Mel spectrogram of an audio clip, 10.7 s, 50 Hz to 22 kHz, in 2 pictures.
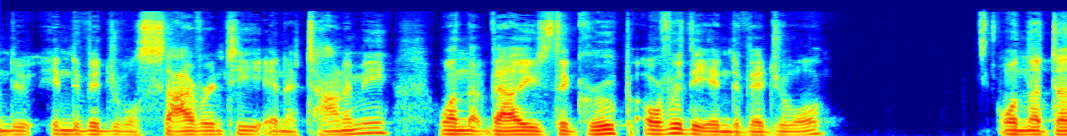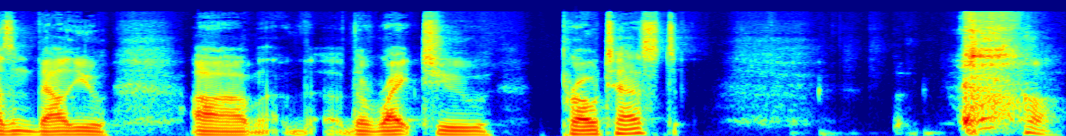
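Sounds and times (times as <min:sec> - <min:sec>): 
speech: 0:00.0 - 0:04.2, 0:05.0 - 0:08.8, 0:10.1 - 0:10.6
breathing: 0:02.0 - 0:02.2, 0:05.9 - 0:06.3, 0:08.9 - 0:09.6
harsh raspy cough: 0:10.0 - 0:10.6.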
